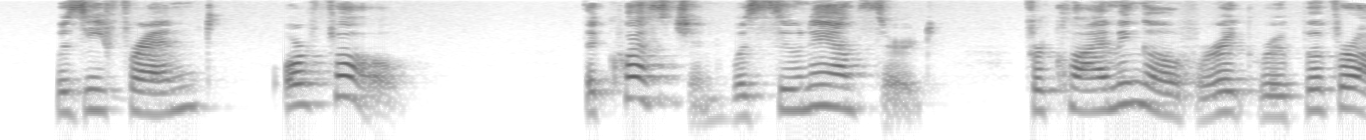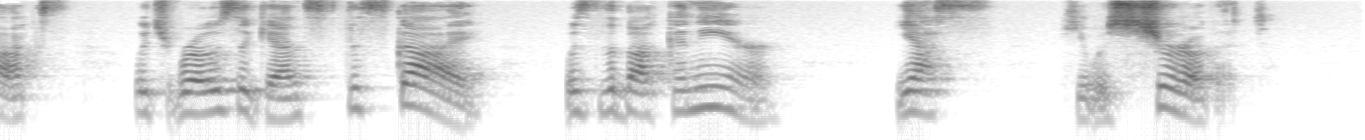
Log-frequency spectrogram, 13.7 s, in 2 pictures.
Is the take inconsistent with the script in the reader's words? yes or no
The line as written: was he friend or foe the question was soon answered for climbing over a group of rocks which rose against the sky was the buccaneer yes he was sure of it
no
